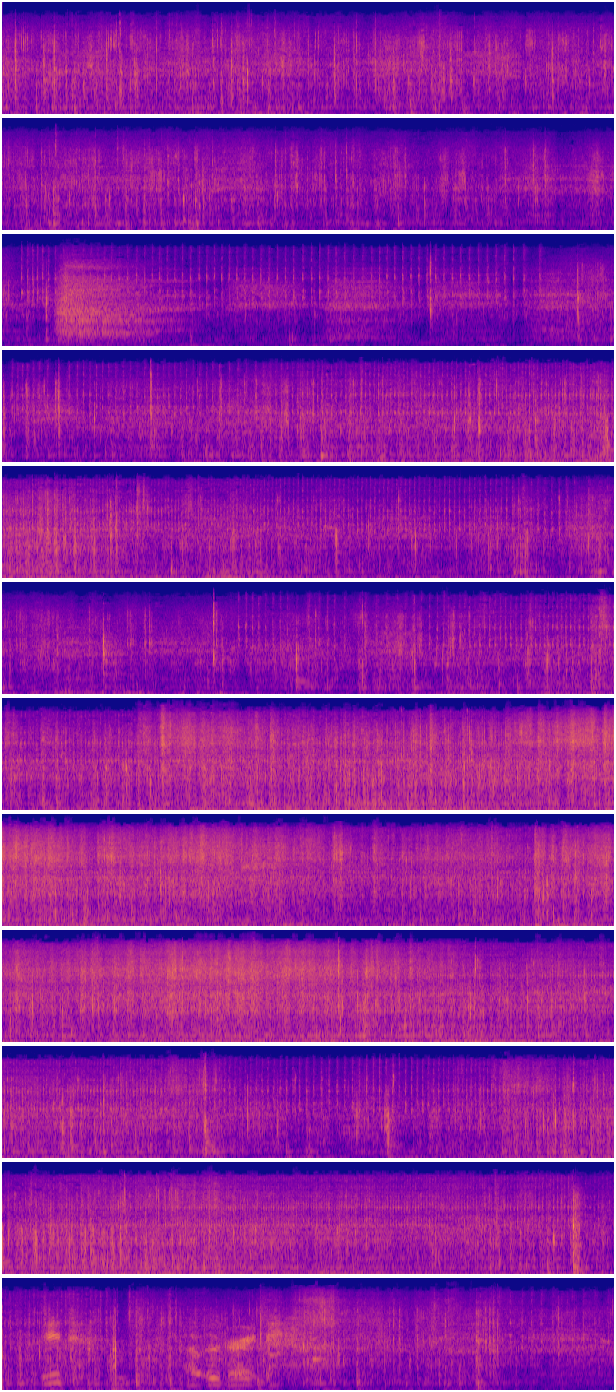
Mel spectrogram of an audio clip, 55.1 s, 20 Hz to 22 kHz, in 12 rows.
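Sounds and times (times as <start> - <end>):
bike clicks and rattles: 0.0 - 55.0
bike tyre and wind rush: 0.0 - 55.0.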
